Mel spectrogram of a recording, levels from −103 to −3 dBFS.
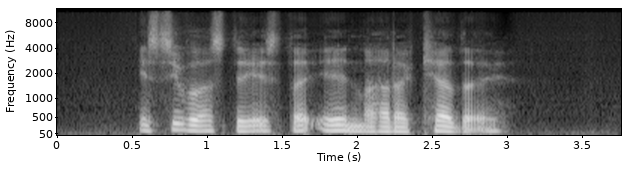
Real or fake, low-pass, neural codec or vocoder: fake; 10.8 kHz; codec, 16 kHz in and 24 kHz out, 0.6 kbps, FocalCodec, streaming, 2048 codes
